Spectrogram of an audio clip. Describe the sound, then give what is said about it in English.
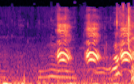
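A crow or raven at the Bioneers conference gives three harsh, rasping caws in quick, evenly spaced succession, clear, with a faint low murmur of a voice, someone talking to the bird, just before the calls. “is currently talking with this crow or this raven.”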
